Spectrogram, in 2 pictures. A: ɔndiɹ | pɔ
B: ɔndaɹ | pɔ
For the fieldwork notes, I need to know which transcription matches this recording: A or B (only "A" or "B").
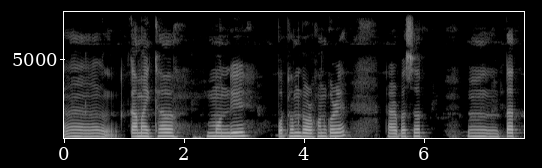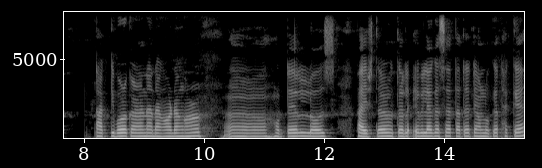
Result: A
